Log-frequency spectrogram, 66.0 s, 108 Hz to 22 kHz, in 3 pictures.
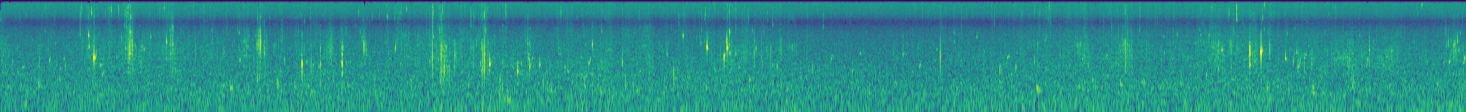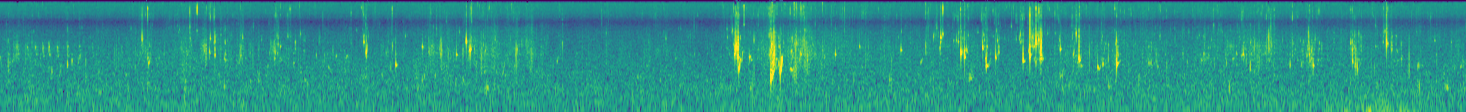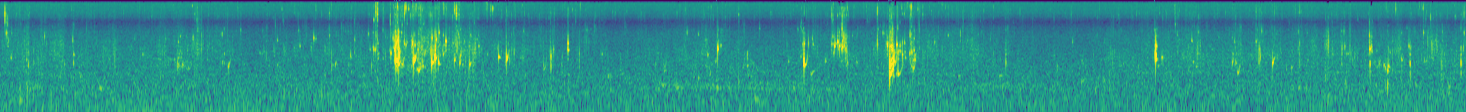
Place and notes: Freixiosa, Portugal
Freixiosa, Miranda do Douro, Portugal. Mapa Sonoro do Rio Douro Douro River Sound Map
19 February 2014, ~08:00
